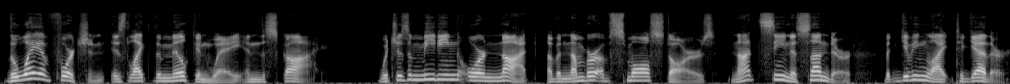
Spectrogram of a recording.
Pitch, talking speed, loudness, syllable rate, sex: 150 Hz, 185 wpm, -21 LUFS, 4.7 syllables/s, male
